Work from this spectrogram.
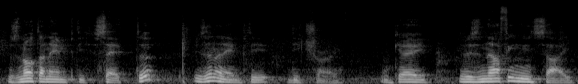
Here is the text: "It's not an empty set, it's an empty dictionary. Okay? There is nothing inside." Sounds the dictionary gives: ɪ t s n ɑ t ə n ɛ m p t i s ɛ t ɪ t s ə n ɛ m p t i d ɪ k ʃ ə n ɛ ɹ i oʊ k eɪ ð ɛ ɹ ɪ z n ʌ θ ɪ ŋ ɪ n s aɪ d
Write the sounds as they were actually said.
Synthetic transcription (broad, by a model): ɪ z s n ɑ t ə n ɛ m p t i s ɛ t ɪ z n ə n ɛ m p t i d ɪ k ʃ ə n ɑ l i oʊ k eɪ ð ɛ ɹ ɪ z n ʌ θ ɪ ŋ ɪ n s aɪ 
